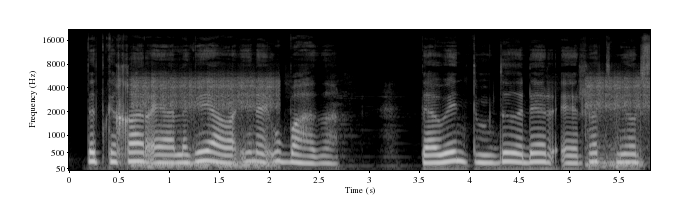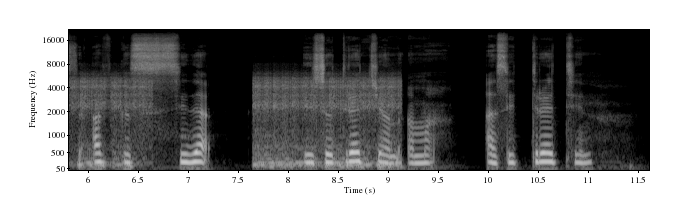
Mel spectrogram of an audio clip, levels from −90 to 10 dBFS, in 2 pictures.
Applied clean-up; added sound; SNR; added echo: neural mask model RNNoise.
